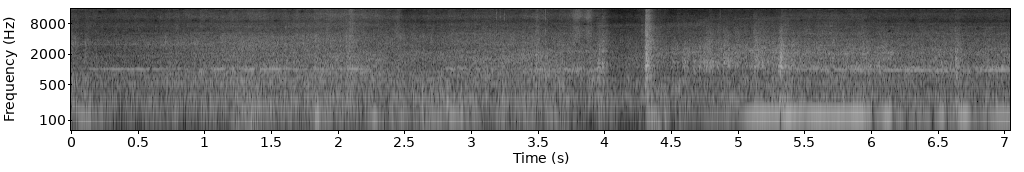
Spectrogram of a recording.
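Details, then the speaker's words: Second-hand Kato N gauge CSX model locomotive running on track: thin steady high squeal over the small motor's whir; sounds like a dry motor needing oil; runs unhappily, nearly stalls, but good at slow speed. "There we go, he's off. Oh, listen to that squeal. Can you guys hear that? He is squealing. Sounds like he's got a dry motor."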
